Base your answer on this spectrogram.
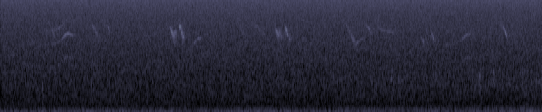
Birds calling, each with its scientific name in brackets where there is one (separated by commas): Hawaii Amakihi (Chlorodrepanis virens), Eurasian Skylark (Alauda arvensis)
